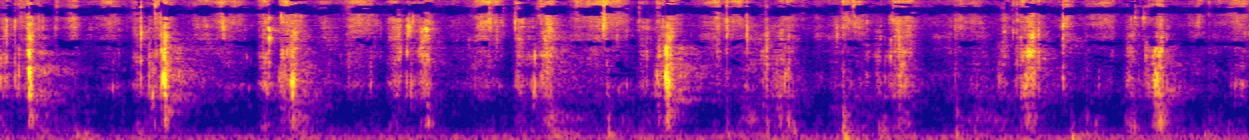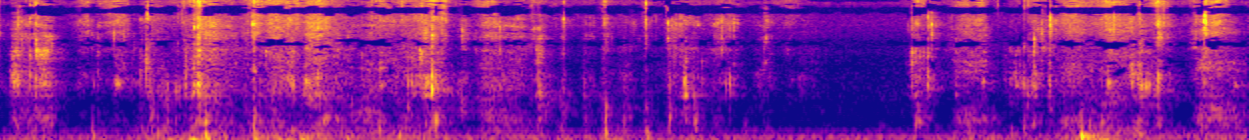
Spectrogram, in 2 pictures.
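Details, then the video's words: Indoors, a dog gnaws and licks at its hindquarters, giving sharp crunchy bites and wet clicks in uneven bursts, a loud snap near the end, all over a constant low electrical hum. "Dog Chewing and Licking his Bunghole ASMR sounds"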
